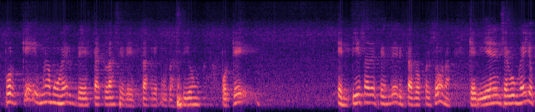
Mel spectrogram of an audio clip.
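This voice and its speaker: Slow-preaching pastor, man. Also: a little high, creaky, a little hiss or hum. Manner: preaching with emphatic rises and soft drops, addressing the congregation. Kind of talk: sermon. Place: church hall. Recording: tinny, echoey hall recording.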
